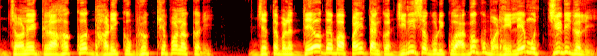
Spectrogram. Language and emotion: Odia, angry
